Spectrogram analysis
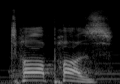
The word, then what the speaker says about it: tapas: stopping how you stop i wouldn't use the british pronunciation for this one to be honest here we go tar pause yeah click it but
